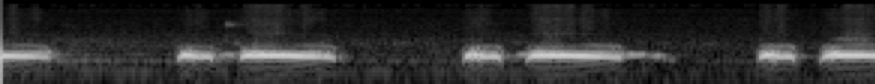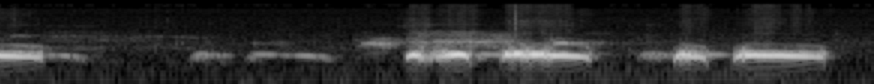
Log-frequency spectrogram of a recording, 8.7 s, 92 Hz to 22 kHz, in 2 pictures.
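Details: Spotted dove kept as a decoy bird, cooing in the prized 'thổ' voice style: short rising note, then a longer level hollow coo near 600, paired and repeated, with one softer faint phrase in a quiet gap.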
